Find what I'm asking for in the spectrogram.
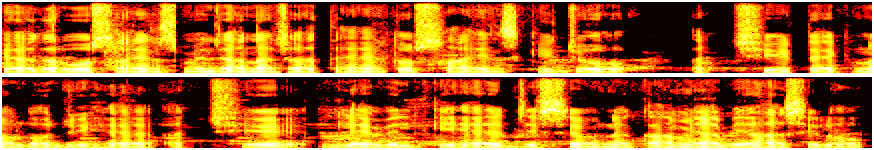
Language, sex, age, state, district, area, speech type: Urdu, male, 18-30, Uttar Pradesh, Gautam Buddha Nagar, urban, spontaneous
